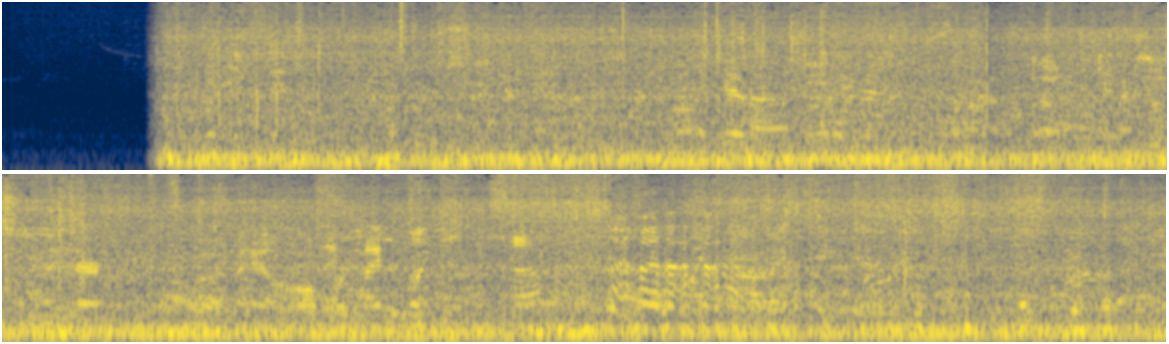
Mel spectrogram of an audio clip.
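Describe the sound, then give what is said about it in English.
A steady, loud roar of airplane noise in phone footage of Cam Newton making an offer fills the whole recording after a short silent start, with a deep rumble and hiss that never lets up while muffled voices murmur underneath. “Cam Newton, he's making his offer, but kind of hard to hear over the airplane noise, but that he is offering the guy the money.”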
